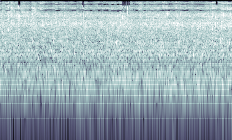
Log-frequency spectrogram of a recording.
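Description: Fast water rushing through a river riffle during a late-summer brown trout fishing trip, a steady, close, full-bodied hiss and gurgle with no talking.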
